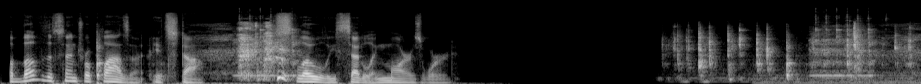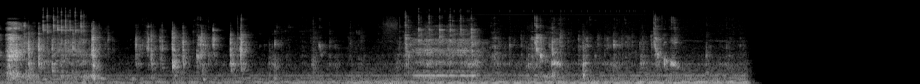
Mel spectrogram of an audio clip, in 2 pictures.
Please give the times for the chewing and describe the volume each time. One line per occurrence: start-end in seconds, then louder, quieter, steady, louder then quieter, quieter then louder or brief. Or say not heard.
7.5-16.7 louder.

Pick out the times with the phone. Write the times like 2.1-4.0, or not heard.
2.3-3.0, 8.1-10.2, 13.3-14.8.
